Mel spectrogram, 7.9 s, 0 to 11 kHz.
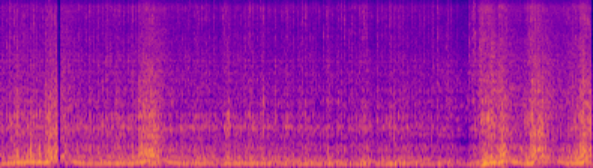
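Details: First fire-up of a freshly built 409ci small-block Chevy race engine, warming up: steady lumpy V8 idle rising cleanly on quick blips, no knocks or ticks. Runs pretty good with good oil pressure (oil pressure spring shimmed). Normal.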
